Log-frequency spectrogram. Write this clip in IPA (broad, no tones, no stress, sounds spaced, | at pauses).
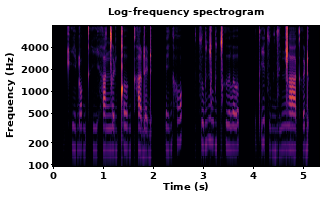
kʰ i̤ ɖ ɔ ɡ kʰ i̤ h a ŋ͡ǀ ɯ ɖ ǃ ɤ ɡ kʰ a ɖ e ɖ | e̤ ɡ h ɔ̤ | t͡s u ɡ ŋ͡ǀ ṳ ɡ ǀʰ ɯ l ɤ | tʼ i t͡s ṳ ɡ d͡z i̤ ŋ͡ǁ aː kʰ ɯ ɖ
